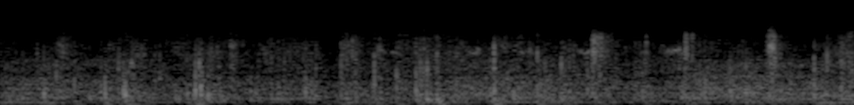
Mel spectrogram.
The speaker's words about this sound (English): Later, Catherine, Thomas, and Virginia walk up to Teresa's house.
